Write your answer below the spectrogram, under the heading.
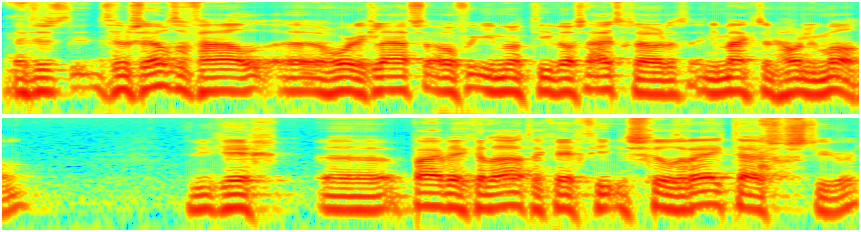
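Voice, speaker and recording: Using an ordinary speaking voice, a man talks at a fairly quick pace with a fairly low pitch. His loudness stays very even and his intonation fairly even. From Netherlands. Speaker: golf tournament director and commentator. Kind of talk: casual chat.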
